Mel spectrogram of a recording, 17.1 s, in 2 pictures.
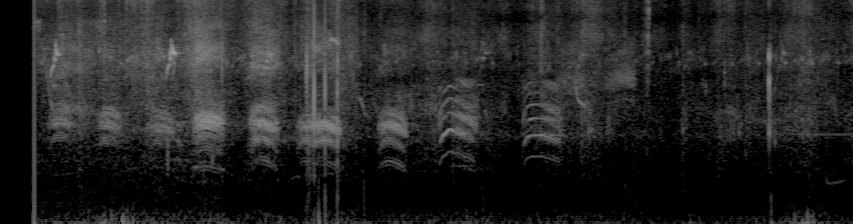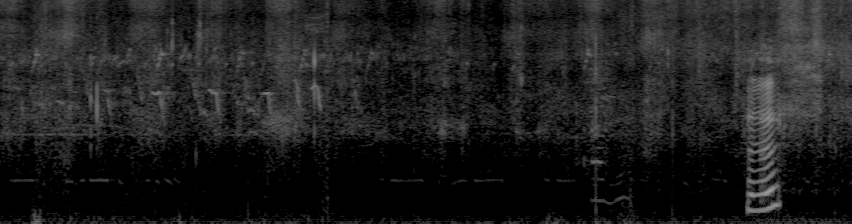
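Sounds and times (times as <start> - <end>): bird calling: 0.4 - 15.0.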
